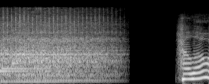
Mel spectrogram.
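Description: Film projector running, a steady mechanical whirr with a low hum, fading out just over a second in.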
